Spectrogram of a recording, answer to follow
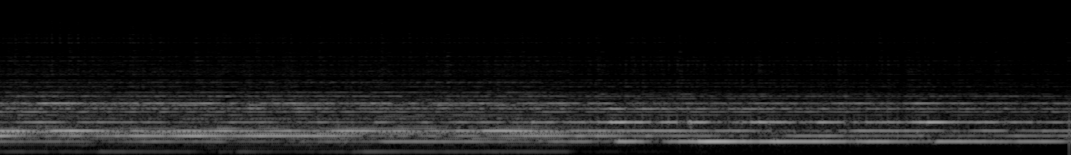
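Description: Ambient meditation music of sustained, ringing tones, like singing bowls, held steady. A low drone underneath drops out a little past halfway.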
